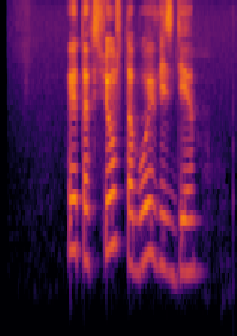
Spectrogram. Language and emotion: Russian, neutral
